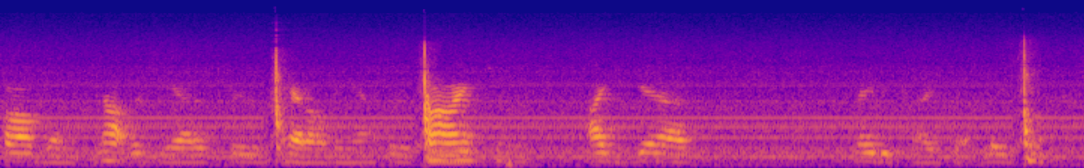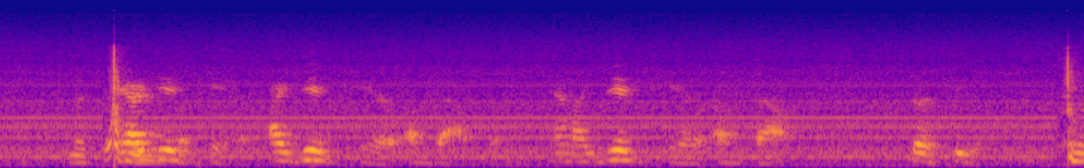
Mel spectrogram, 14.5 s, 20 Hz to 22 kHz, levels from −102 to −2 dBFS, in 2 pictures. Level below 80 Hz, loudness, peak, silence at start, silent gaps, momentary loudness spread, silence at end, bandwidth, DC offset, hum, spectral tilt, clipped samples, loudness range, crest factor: -82 dBFS; -30 LUFS; -6 dBFS; 0 s; none; 21 LU; 0 s; 11.5 kHz; under 0.1%; none; -3.5 dB/octave; under 0.1%; 7 LU; 26 dB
